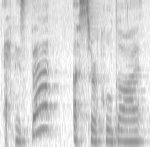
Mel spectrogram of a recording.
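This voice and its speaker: A young woman, a children's librarian, reading a picture book aloud to small children, gentle and patient, asking them questions and waiting for their answers. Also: medium pitch, very animated, moderate pace, a little hiss or hum.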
